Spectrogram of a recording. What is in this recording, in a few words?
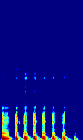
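story, Japanese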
